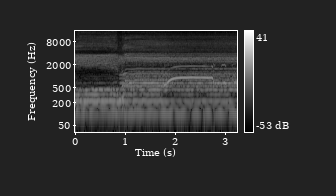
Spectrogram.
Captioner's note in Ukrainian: оплески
